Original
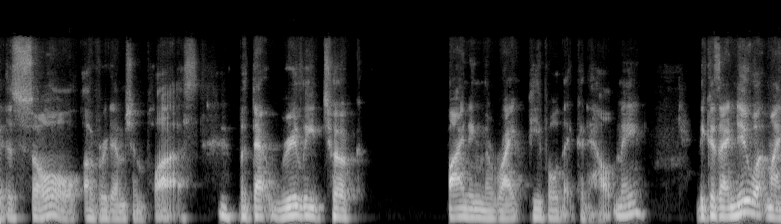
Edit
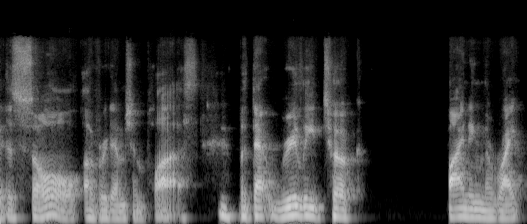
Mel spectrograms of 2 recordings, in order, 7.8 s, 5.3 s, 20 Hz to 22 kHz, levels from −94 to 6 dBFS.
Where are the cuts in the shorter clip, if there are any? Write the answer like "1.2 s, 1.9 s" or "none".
none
